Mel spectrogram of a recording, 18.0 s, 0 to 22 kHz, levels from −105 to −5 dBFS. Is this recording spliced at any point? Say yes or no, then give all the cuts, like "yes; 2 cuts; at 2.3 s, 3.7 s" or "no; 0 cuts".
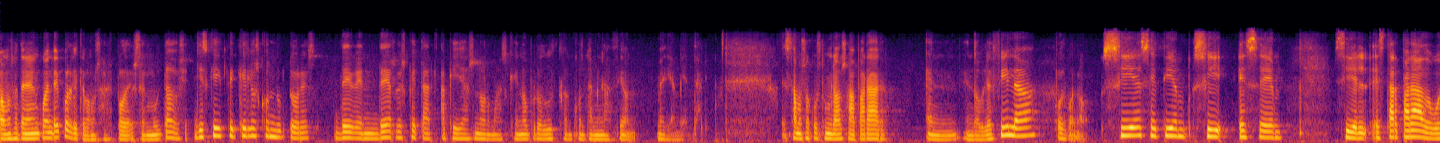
yes; 2 cuts; at 9.7 s, 13.2 s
